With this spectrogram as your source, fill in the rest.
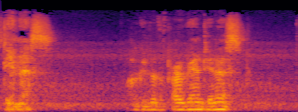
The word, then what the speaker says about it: Dennis: And my very special guest today is none other than a man whose name rhymes with menace. It's Dennis.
